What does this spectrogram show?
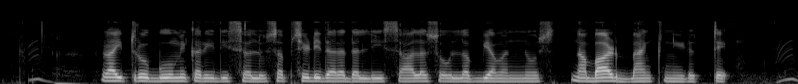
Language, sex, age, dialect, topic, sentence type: Kannada, male, 18-24, Mysore Kannada, agriculture, statement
